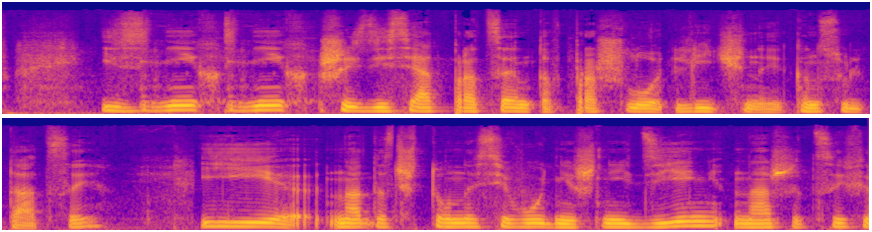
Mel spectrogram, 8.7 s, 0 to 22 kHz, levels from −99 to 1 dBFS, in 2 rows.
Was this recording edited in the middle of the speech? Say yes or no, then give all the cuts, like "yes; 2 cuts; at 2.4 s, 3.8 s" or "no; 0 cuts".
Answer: yes; 4 cuts; at 1.1 s, 3.3 s, 5.3 s, 6.3 s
